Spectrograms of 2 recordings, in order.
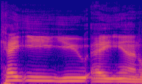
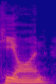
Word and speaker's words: Keuan: good in that Razorback Jersey it looks like ke uan looks like qq1 but it's pronounced kyon so yeah nice pickup here number four hundred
